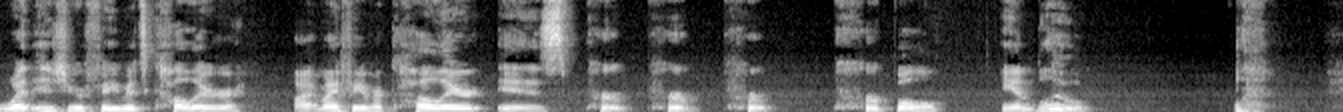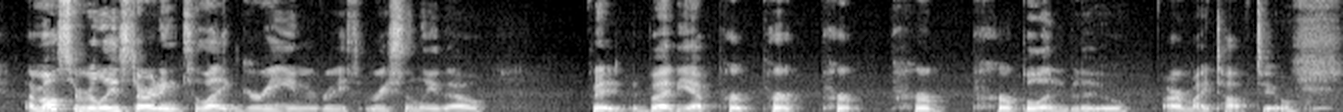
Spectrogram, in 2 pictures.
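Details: Woman who says she stutters, speaking during a livestream hangout; stuttering.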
